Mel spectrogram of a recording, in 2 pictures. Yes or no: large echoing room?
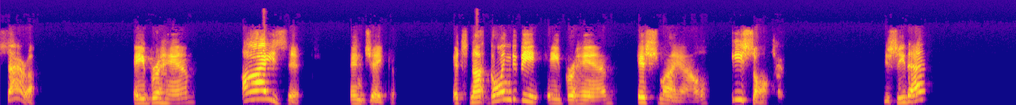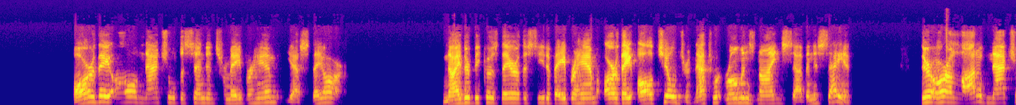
yes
